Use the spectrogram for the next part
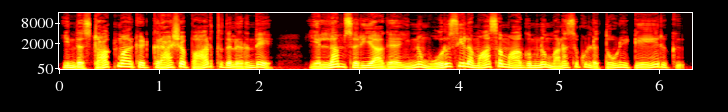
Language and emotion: Tamil, fearful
